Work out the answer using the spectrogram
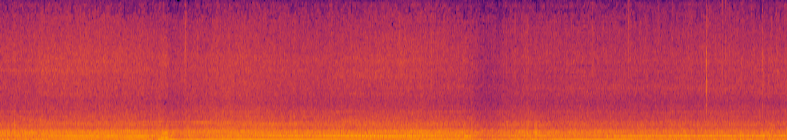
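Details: Engine revving with slightly uneven, wavering note and irregular stumbles under the drone; misfire, owner suspects a coolant temperature issue, not confirmed.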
